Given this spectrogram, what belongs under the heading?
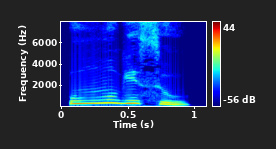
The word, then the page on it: ಉಮ್ಮುಗಿಸು: Kannada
